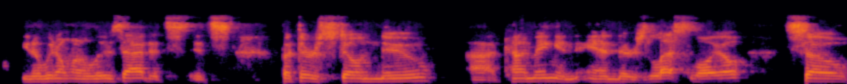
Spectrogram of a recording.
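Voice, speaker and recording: In a Midwestern accent, a man talks at a moderate pace. His pitch is fairly high and his intonation monotone and flat. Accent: General American (Midwest). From US Midwest (Springfield, Ohio). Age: 50s. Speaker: funeral home owner. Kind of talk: casual interview.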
